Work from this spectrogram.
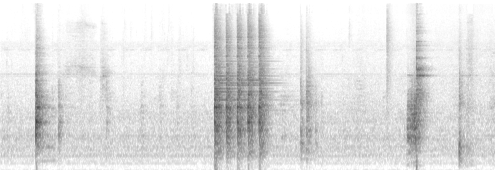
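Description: A utensil scrapes and clanks against a pan while chopped meat and onions cook, with a single knock, a quick burst of rapid taps, then scattered scrapes and clinks, close and fairly quiet.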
